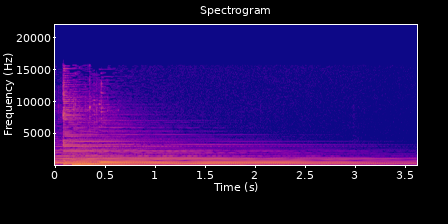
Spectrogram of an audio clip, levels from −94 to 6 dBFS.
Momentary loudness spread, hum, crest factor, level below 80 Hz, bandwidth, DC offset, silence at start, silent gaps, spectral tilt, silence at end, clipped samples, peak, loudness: 16 LU; none; 16 dB; -56 dBFS; 16 kHz; under 0.1%; 0 s; none; -6 dB/octave; 0 s; under 0.1%; -12 dBFS; -28 LUFS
